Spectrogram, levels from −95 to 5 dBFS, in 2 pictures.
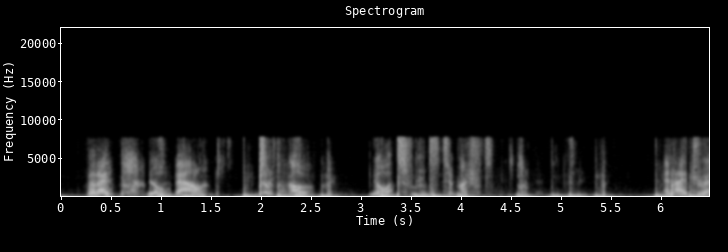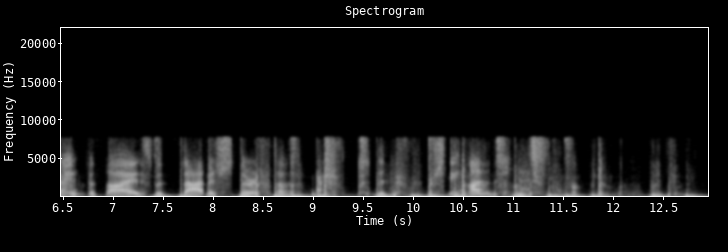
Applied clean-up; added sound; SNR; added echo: neural diffusion model UNIVERSE++.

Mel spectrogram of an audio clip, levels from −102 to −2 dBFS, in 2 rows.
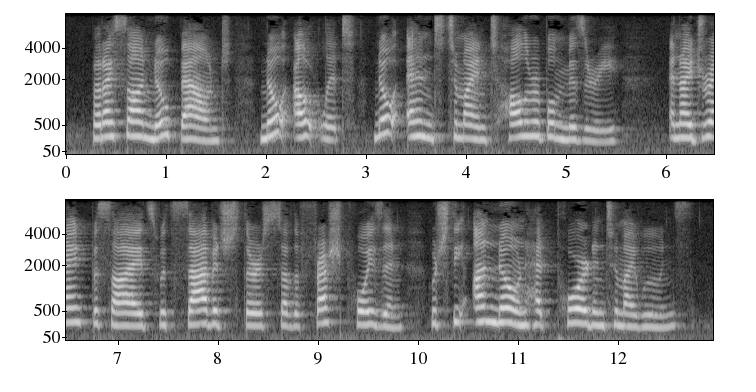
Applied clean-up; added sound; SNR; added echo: none; none; none; none.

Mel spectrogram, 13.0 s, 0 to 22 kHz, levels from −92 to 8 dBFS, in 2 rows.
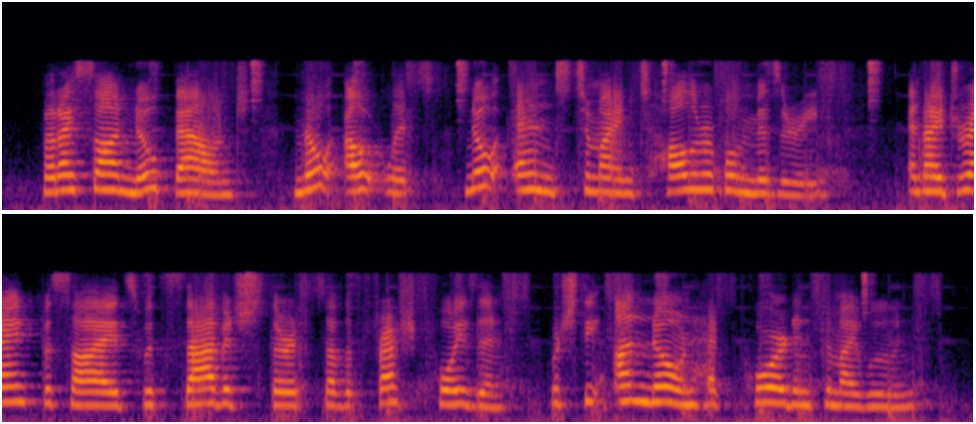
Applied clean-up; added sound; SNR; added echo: neural separator model SepFormer DNS4.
